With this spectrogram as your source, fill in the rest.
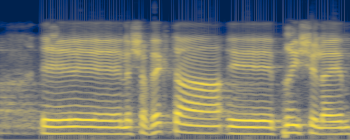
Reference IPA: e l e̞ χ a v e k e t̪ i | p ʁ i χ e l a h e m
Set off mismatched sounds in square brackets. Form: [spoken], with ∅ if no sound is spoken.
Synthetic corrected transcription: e l e̞ [ʃ] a v e k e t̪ [a] | p ʁ i [ʃ] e l a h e m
